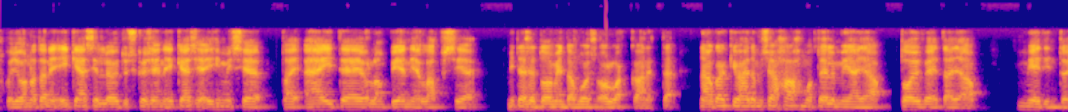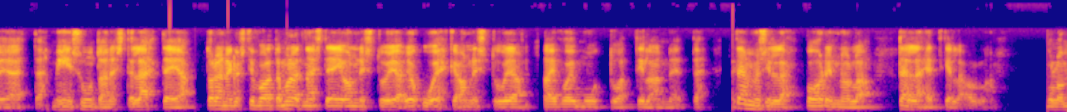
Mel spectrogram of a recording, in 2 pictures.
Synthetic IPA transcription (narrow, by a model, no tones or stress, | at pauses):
skojoˑunːɑt̪ɑniʔikæsilløyt̪yskøsienikæsiæihmisiæt̪ɑiʔæit̪eæjoilːɑompieniælɑpsiɑ | mit̪æset̪oˑimint̪ɑʋoiso̰lːɑkːɑ̰ːnet̪ːæ̰ | næːoŋkɑikːiʋæhɑt̪æmːøsiɑhɑhmot̪elmiɑjɑt̪oiʋeit̪ɑjɑ | miet̪int̪øjæet̪ːæmihinsuːnt̪ɑːnesi̥t̪ːelæht̪eːjɑ̰t̪odenːækøst̪iʋoɑet̪ːæmonet̪næˑist̪eˑionːist̪uːjɑjokuehkæonːist̪uːjɑt̪ɑiʋoimuːt̪ːuɑt̪t̪ilɑnːeet̪ːæ | t̪æmːøsilːæpohdinːoˑilːɑ̰t̪ælːæhet̪kelːæ̰o̰lːɑ̰ːn | mulːom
